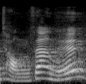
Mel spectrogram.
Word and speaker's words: 정상: 땐 길게 발음해야 돼요 정상이라는 것이 무언가의 최고 위치라는 뜻을 가졌을 때는 짧게 바음 하셔야 되고요 이상하진 않다 예 제대로 이다라는 뜻을 가진 정상은 길게 바음 하셔야 됩니다 감상이 뜻이 굉장히 많죠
